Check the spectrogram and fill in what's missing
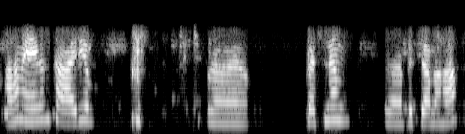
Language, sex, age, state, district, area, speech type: Sanskrit, female, 18-30, Kerala, Thrissur, rural, conversation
